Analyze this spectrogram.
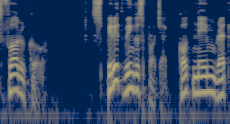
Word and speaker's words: Falco: And below it is my title in katakana, the fu, okay, the letter fu, little a, ru, and ko, Falco. It can be pronounced as Falco.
